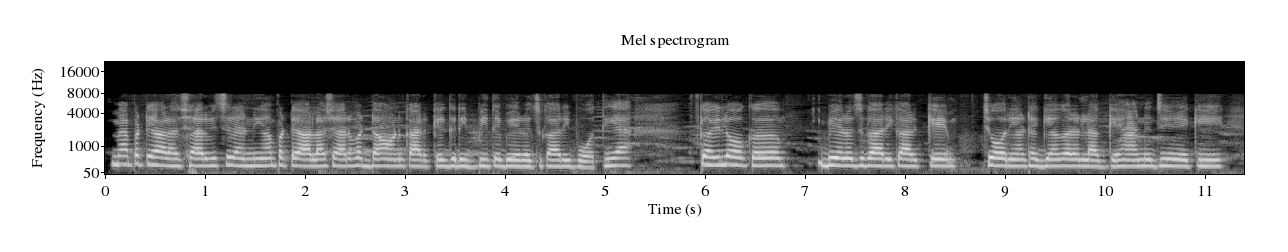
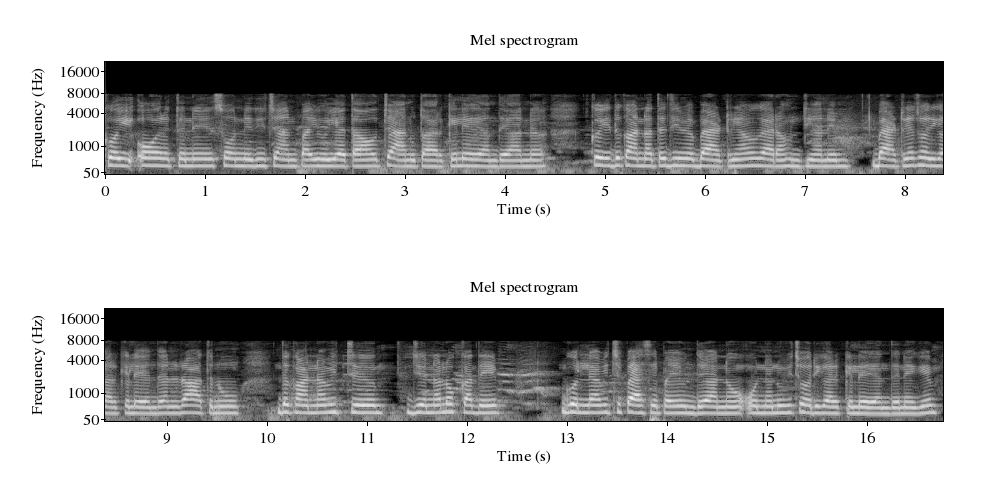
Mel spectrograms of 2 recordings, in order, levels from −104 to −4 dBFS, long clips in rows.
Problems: constant background noise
